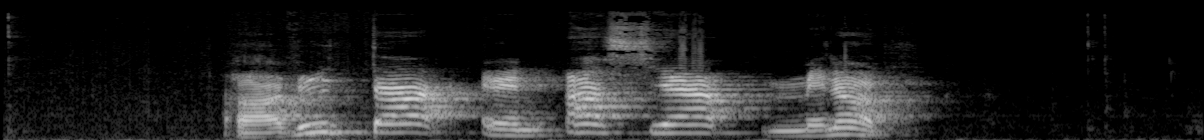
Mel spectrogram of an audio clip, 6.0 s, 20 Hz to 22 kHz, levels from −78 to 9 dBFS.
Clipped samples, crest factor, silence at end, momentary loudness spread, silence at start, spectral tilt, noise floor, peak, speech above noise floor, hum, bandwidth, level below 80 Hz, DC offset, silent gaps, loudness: under 0.1%; 16 dB; 1.45 s; 9 LU; 1.15 s; -3.5 dB/octave; -61 dBFS; 0 dBFS; 46 dB; none; 16 kHz; -56 dBFS; under 0.1%; none; -14 LUFS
